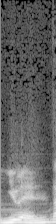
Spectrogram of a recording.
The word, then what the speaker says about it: yuan: La Y se pronuncia como i, yuan.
